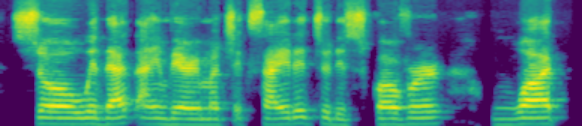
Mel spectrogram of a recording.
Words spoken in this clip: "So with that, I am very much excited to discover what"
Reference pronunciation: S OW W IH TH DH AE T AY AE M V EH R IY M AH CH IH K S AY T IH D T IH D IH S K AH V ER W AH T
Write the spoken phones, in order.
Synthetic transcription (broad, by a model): S OW W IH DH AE T AY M V EH R IY M AH CH IH K S AY T IH D T IH D IH S K AH V ER W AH T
